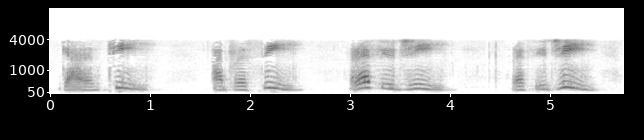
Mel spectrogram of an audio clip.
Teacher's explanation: three-syllable words that have the stress on the third syllable are guarantee, addressee, refugee, refugee.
